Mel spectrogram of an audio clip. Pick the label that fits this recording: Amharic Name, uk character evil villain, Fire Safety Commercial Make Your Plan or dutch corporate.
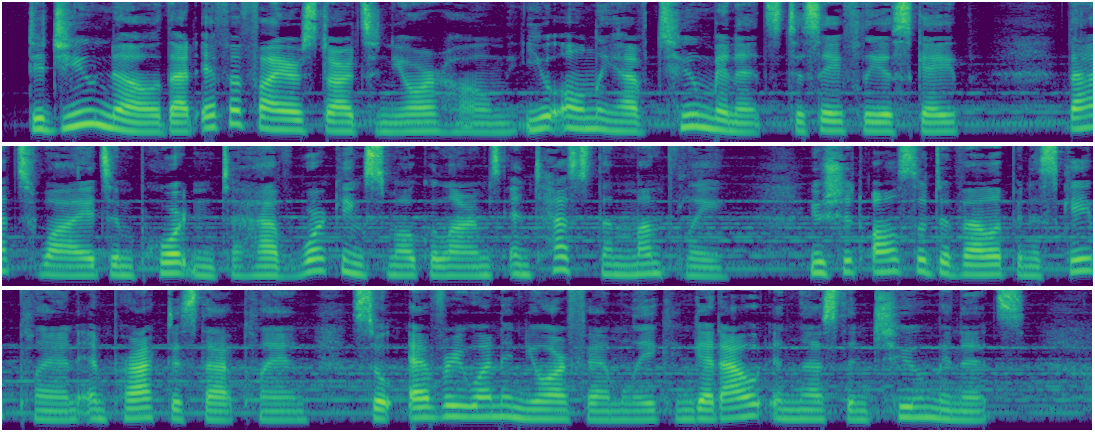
Fire Safety Commercial Make Your Plan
